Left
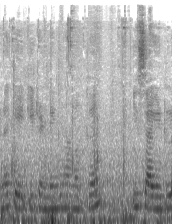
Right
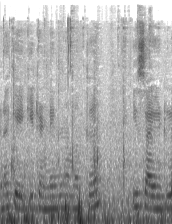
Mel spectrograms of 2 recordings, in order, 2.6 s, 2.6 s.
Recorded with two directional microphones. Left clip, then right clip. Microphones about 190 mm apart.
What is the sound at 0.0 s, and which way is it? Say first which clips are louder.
Speech: right 1 dB; 25° right (ahead or behind).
